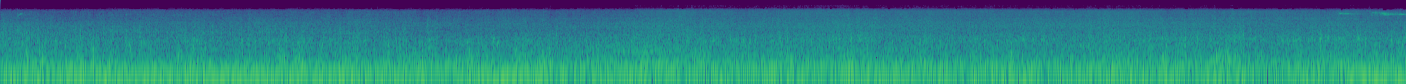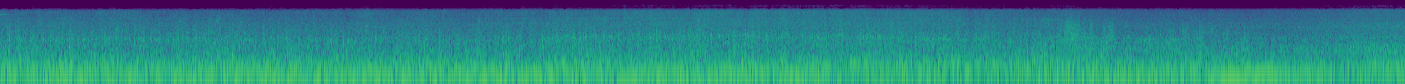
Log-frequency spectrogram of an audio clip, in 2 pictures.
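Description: Wind buffeting the microphone: a loud low rumble that swells and drops unevenly in gusts.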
